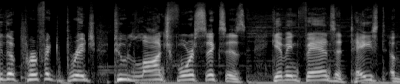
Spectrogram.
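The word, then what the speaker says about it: Four Sixes: We must clarify the correct pronunciation, which remains 4 Sixes instead of 6666 or 6666.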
